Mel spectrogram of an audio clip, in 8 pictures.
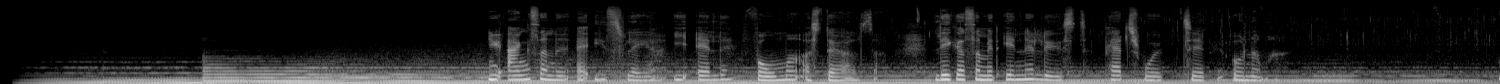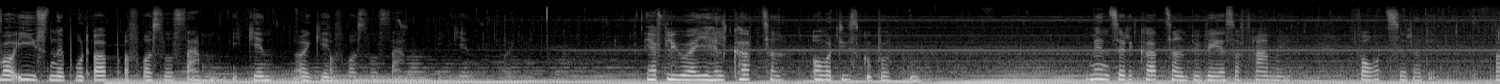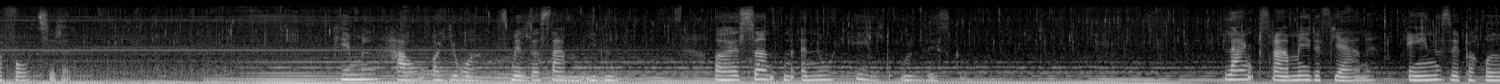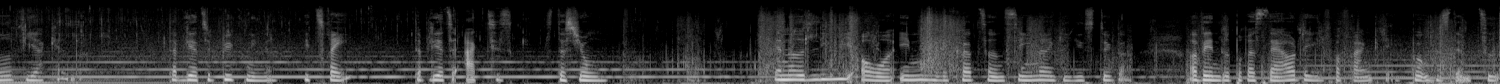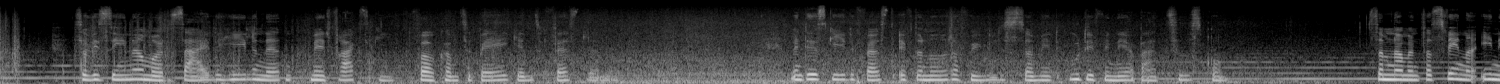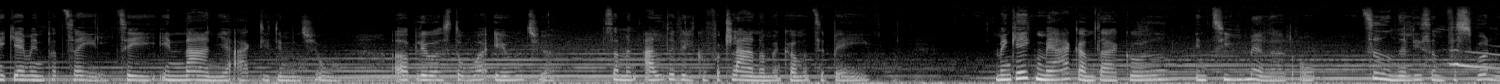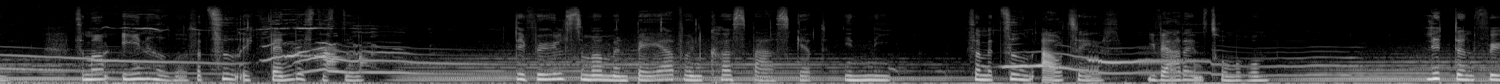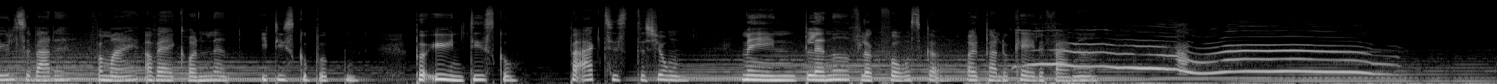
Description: Denne sæson af Lyden Af Videnskab er nok noget af det nærmeste podcastserien har været på netop lyden af videnskab, når det udføres. Du vil tages med på forskning i det arktiske hav og på land og det der er lige imellem, nemlig isen.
